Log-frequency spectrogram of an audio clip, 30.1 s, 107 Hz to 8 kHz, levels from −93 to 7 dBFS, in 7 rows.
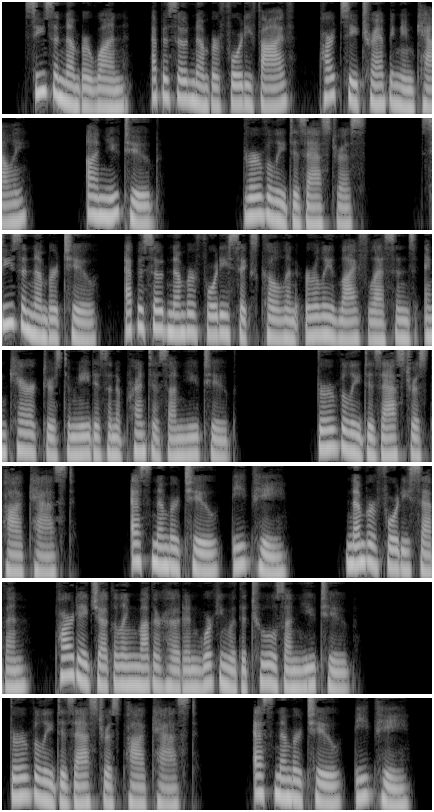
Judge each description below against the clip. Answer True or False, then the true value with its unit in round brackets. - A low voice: False (145 Hz)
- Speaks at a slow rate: True (120 wpm)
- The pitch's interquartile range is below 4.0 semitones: False (4.3 semitones)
